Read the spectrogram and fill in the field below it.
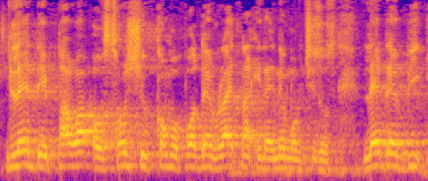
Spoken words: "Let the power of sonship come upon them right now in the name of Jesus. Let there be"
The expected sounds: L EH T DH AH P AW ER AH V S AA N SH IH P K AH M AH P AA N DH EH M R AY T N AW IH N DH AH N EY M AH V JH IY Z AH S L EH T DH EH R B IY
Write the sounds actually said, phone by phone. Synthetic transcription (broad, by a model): L EH T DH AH P AW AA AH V S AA N SH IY P K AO M AH P AA N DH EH M R AY T N AW IH N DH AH N EY M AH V JH IY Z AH S L EH T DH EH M B IY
